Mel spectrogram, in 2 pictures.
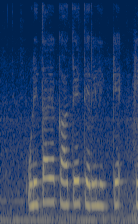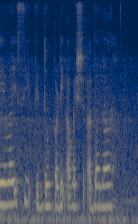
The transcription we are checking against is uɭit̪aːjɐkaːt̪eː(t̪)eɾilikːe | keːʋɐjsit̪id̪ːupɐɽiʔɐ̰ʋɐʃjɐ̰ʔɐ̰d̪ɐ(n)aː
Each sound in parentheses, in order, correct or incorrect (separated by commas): correct, correct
